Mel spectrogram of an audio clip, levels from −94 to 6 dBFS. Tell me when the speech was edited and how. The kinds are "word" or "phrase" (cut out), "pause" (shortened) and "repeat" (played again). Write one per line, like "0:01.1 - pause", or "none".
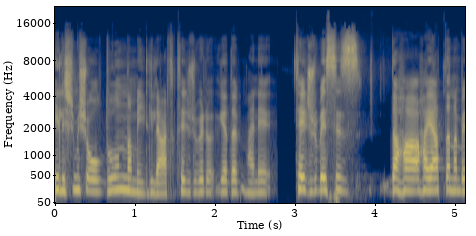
0:02.3 - word
0:02.8 - pause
